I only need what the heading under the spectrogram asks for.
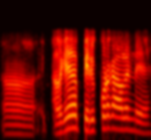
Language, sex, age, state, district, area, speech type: Telugu, male, 18-30, Andhra Pradesh, Eluru, urban, conversation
